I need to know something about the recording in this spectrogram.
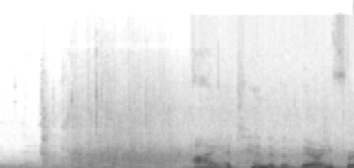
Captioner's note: audience applauding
